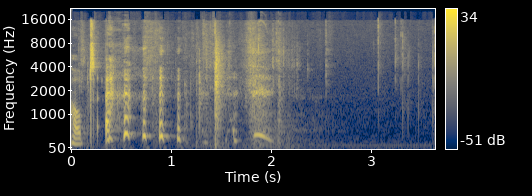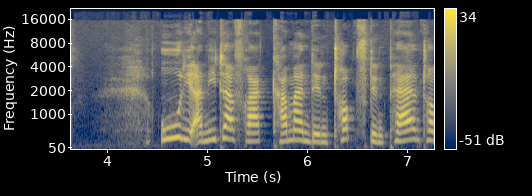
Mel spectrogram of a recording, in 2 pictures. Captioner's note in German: gelächter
